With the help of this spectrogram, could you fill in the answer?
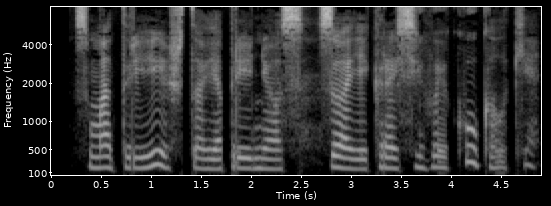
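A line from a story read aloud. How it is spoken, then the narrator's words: Affectionate, sinister tone. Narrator (Russian): говорит он ласково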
